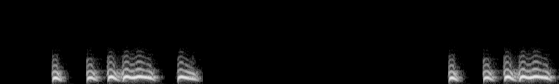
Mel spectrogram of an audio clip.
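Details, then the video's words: Two matching phrases of the African wood owl, each made of three or four quick, low hoots ending in a slightly longer note, separated by silence. "African Wood-Owl Call"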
